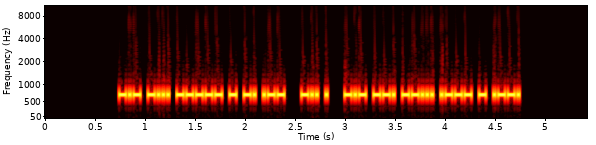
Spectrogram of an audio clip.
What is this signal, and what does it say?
Morse code, heard as a keyed tone, about 51 wpm, 700 Hz. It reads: KB0TNW DE KG7JTP
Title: USA Callsign DE Callsign - 6 Characters - 50wpm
